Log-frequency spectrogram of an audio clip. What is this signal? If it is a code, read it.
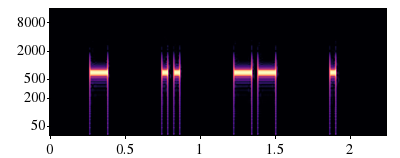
Morse code, heard as a keyed tone, about 30 wpm, spaced as for 17 wpm, 700 Hz. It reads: TIME
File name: course / 30:10wpm / 115 Lesson 19f - Letter w - Words 30wpm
